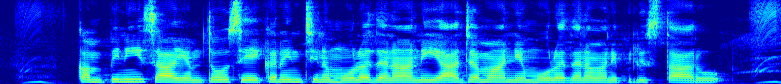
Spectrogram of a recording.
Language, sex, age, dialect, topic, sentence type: Telugu, female, 18-24, Southern, banking, statement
